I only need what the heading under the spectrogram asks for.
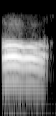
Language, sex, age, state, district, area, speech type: Assamese, female, 60+, Assam, Dibrugarh, rural, conversation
